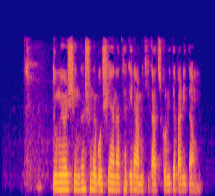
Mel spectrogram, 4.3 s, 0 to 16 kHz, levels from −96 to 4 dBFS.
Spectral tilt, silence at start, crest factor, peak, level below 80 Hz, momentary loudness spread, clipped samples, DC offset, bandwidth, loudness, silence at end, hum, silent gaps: -5 dB/octave; 0.5 s; 16 dB; -2 dBFS; -52 dBFS; 15 LU; under 0.1%; under 0.1%; 8 kHz; -16 LUFS; 0.3 s; none; none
